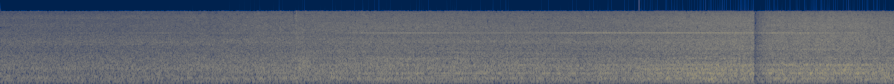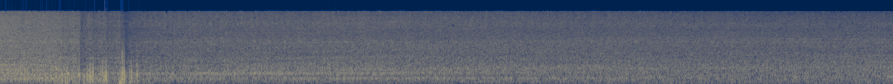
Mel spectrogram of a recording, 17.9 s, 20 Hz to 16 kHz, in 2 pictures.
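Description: Lexus GX's V8 idling with the hood open, with an electric cooling fan running in front of the radiator. The rush of air grows louder for a few seconds in the middle and ends with a few knocks about ten seconds in.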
